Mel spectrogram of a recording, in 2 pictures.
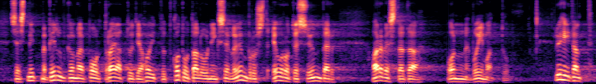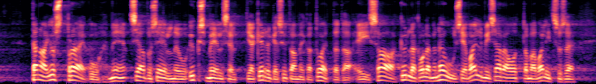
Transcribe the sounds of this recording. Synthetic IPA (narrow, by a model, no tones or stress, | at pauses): se̞st̪mit̪ˑmepilvkonːɑpo̞ːlt̪ːˑrɑjɑt̪ːˑud̪̥jɑho̞jt̪ːˑud̪̥ko̞d̪̥ut̪ɑluniŋkse̞lːeymbrust̪e̞wɾo̞t̪e̞sːeymbe̞ɾ | ɑrve̞st̪ɑd̪̥ɑ | o̞nvɤjmɑ̰t̪ːu | lyɦid̪̥ɑlt̪ː | ænɑjust̪̚prɑe̞ɡ̥umeːse̞ɑd̪use̞ːlnɤwʔyksme̞ːlse̞lt̪jɑke̞rɡ̥e̞syd̪̥ɑme̞ɡ̥ɑt̪o̞e̞t̪ːˑɑd̪̥ɑ̰ʔe̞jsɑːkylːɑɡ̥ɑo̞le̞menɤwsjɑvɑlʲmisæɾɑo̞ːt̪ːˑɑmɑvɑlʲit̪suse̞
